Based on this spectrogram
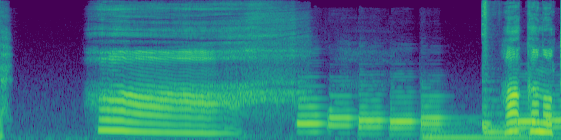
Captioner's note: yawn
